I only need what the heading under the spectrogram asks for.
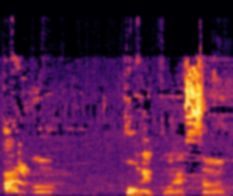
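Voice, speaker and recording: A woman speaks warmly and encouragingly in a high voice, with a faint hum of room noise behind her. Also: unhurried, gravelly, low-quality recording. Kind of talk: encouraging testimonial.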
